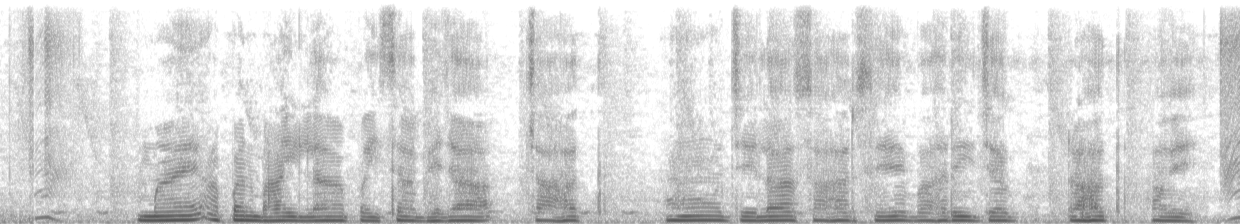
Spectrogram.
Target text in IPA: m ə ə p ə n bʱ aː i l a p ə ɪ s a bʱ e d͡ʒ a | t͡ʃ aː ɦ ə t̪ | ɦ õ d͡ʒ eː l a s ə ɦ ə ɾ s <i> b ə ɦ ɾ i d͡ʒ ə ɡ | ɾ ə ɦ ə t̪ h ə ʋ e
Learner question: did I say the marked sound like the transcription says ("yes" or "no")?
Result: no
